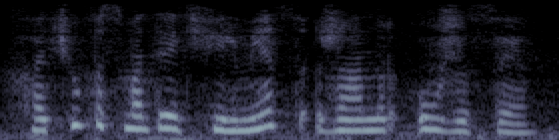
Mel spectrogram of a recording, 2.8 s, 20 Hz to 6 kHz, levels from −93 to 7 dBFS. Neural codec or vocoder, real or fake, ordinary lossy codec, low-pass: none; real; AAC, 24 kbps; 5.4 kHz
